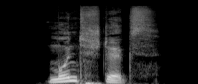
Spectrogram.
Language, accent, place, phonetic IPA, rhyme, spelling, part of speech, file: German, Germany, Berlin, [ˈmʊntˌʃtʏks], -ʊntʃtʏks, Mundstücks, noun, De-Mundstücks.ogg
- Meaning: genitive singular of Mundstück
